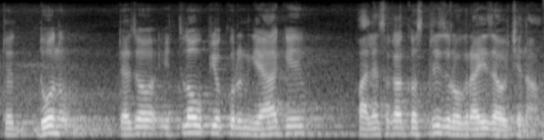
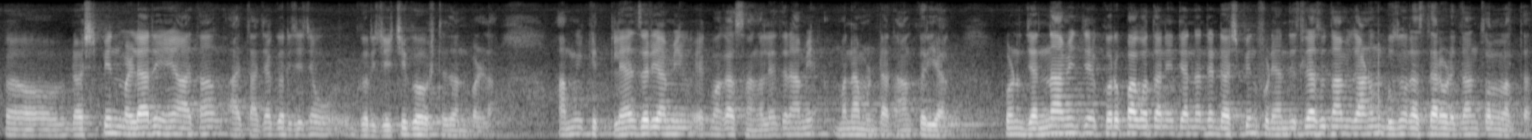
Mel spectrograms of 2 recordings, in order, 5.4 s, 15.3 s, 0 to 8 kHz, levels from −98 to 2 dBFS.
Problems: background sounds at intervals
